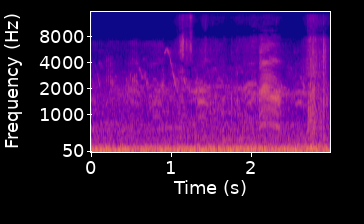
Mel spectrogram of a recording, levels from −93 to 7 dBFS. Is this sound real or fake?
real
